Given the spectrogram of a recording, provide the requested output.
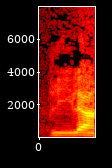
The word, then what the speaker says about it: قیله: این لغت قیله یه جوری دیگر عرب تلفظش میکند به نام اشمام، قیله قاف کسره داره، وقت عرب یک لحن لهجه خاص دارد، این کسره را میتوند میل بده در تلفظ به سمت زم.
